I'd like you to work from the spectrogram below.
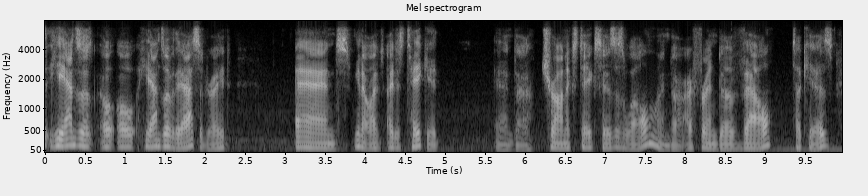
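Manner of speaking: normal talking voice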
